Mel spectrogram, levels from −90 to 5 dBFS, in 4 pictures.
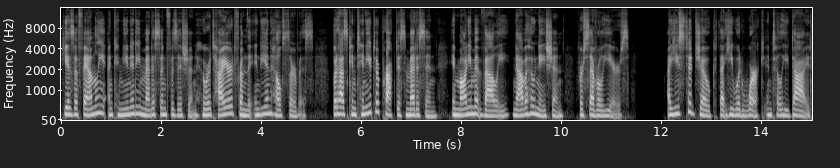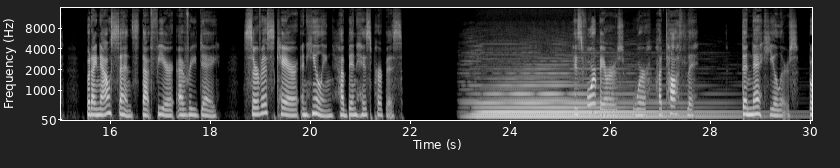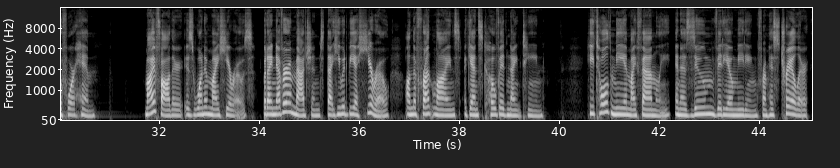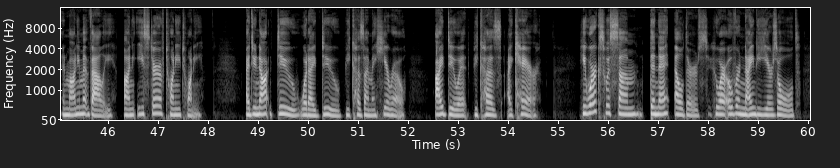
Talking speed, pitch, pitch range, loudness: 140 wpm, 195 Hz, 175-215 Hz, -19 LUFS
